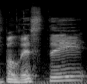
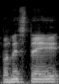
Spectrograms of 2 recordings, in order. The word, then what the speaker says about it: ballista: It's technically more correct to say balliste like ballista ballista. Uh but you can say ballistas if you prefer as well. This is more correct from English point of view.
